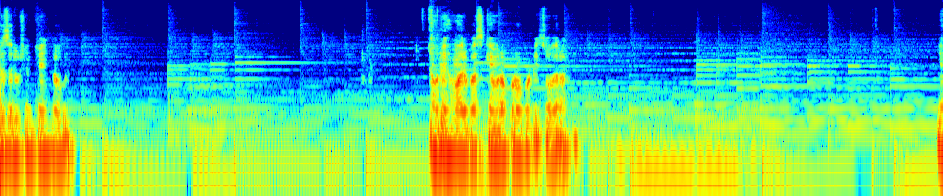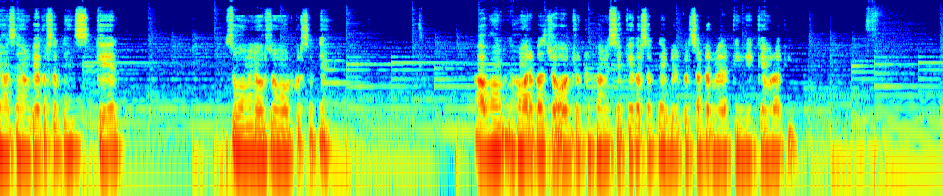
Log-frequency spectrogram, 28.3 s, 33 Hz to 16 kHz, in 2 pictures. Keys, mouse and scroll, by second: 5.3 click, 13.0-16.0 drag.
